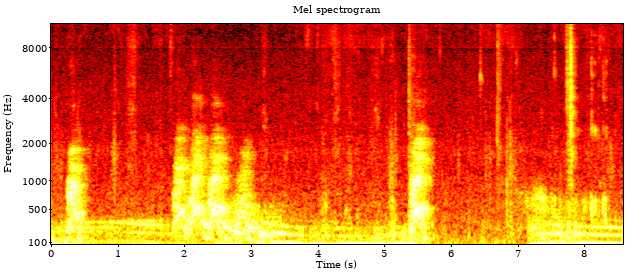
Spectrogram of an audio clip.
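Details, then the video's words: Playing puppies trade throaty, droning growls broken by a few sharp yips, the growling rising and fading over several seconds before a brief lull and a fresh rumble. "Puppy playtime"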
